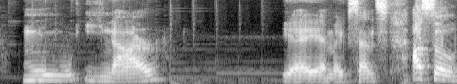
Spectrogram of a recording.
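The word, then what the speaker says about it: Młynar: The little L with the line through it is pronounced like a U, not an L. Muinar, but it's as 2 syllables. Muinar.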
